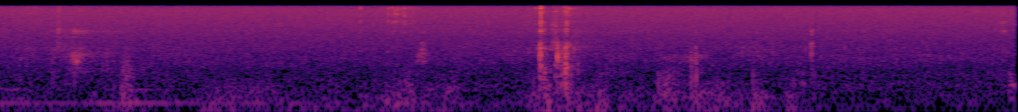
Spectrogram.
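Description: Knocks and clatters of gear being handled aboard a fishing kayak over a low steady rumble, with a cluster of louder knocks about five and a half seconds in.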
